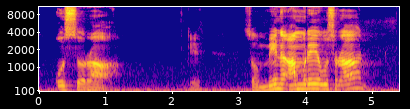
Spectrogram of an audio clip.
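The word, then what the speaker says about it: عسرا: alif, extra alif, and when you stop you pronounce usra.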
